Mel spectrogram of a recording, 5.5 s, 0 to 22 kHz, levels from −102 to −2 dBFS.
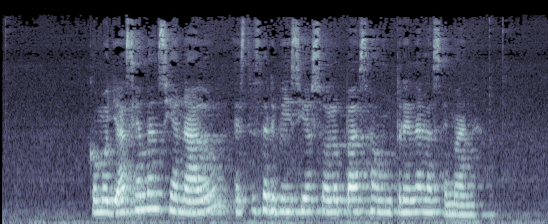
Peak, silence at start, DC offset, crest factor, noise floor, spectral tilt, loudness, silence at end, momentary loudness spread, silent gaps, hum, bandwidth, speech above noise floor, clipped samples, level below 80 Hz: -2 dBFS; 0.9 s; under 0.1%; 16 dB; -44 dBFS; -5 dB/octave; -16 LUFS; 0.5 s; 9 LU; none; none; 16.5 kHz; 28 dB; under 0.1%; -44 dBFS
